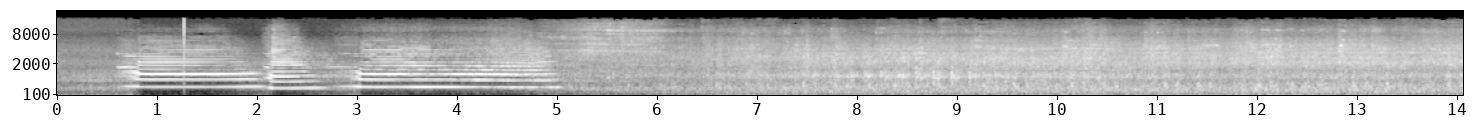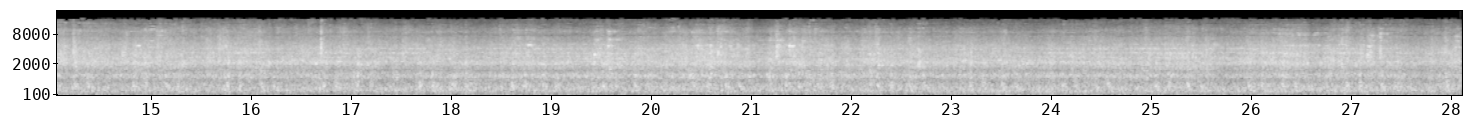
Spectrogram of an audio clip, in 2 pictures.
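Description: WAG-7 electric locomotive's horn sounding about a second in: a long blast, a brief lower note, then a second long blast, about four seconds in all. After it the long rake of BCNA covered goods wagons rolls past with a steady rumble of wheels on rail.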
